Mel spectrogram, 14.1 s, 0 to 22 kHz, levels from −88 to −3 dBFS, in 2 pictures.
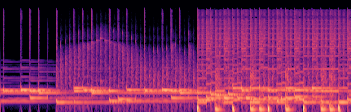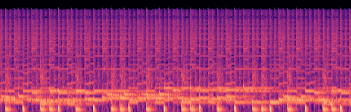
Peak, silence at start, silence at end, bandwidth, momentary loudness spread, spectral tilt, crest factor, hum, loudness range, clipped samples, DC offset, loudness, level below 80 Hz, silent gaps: -2 dBFS; 0 s; 0 s; 17 kHz; 6 LU; -4.5 dB/octave; 20 dB; none; 4 LU; under 0.1%; under 0.1%; -21 LUFS; -28 dBFS; none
